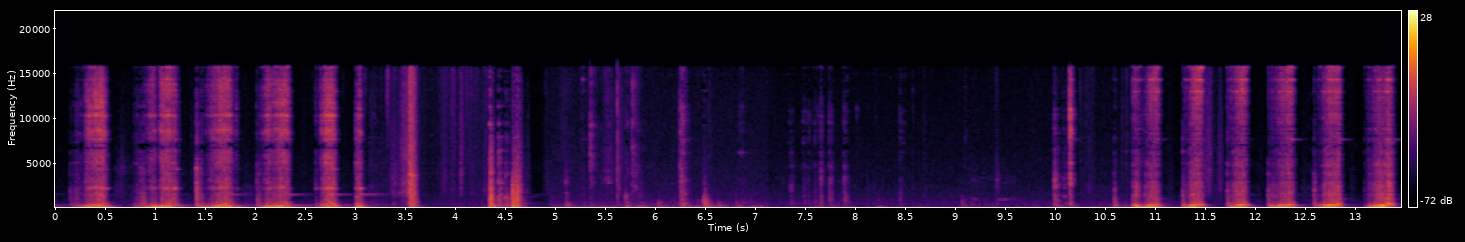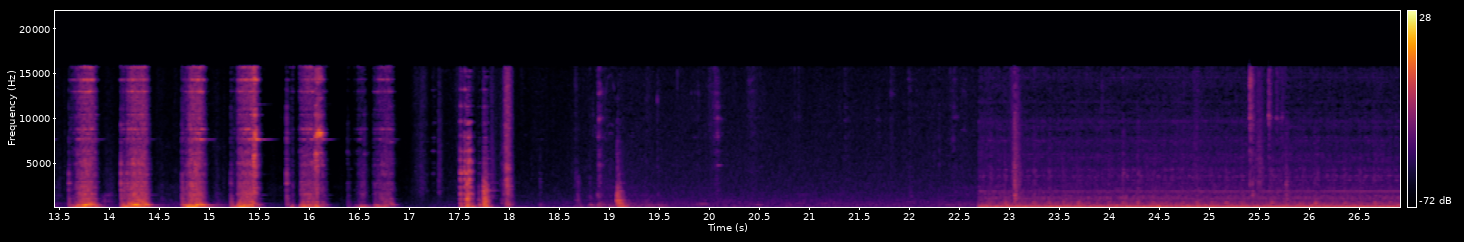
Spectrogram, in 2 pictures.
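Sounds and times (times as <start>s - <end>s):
hand file rasping on metal: 0.1s - 3.2s, 10.6s - 16.9s.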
